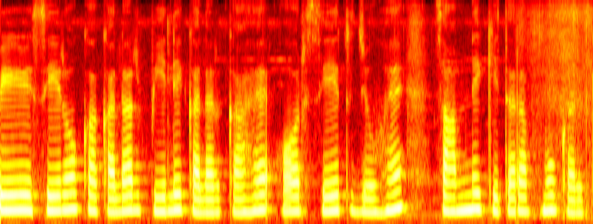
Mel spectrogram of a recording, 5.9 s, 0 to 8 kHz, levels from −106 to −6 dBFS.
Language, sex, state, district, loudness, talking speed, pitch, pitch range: Hindi, female, Maharashtra, Chandrapur, -17 LUFS, 180 wpm, 195 Hz, 185-205 Hz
